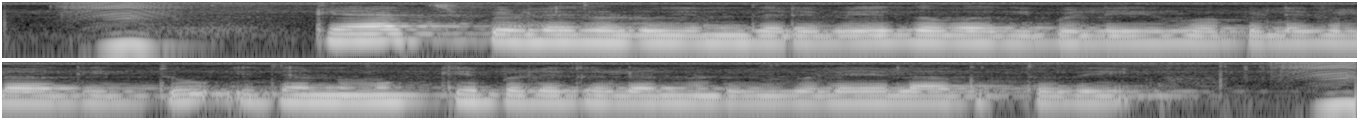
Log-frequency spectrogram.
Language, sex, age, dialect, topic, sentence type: Kannada, female, 18-24, Coastal/Dakshin, agriculture, statement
